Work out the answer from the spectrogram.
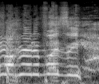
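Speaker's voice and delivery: high, loud laughing yell; yelled prank catchphrase with a laugh; mock yell. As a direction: belt the catchphrase through a laugh. Quoting a prank trend.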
